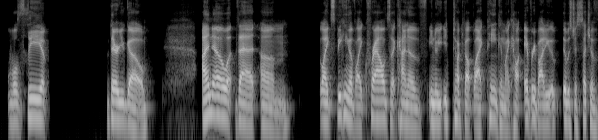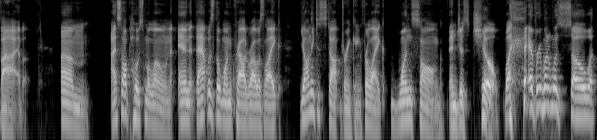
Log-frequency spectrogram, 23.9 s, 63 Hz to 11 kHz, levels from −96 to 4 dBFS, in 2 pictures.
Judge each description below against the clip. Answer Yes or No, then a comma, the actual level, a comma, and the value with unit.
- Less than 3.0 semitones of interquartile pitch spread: No, average, 4.5 semitones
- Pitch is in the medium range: No, low, 125 Hz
